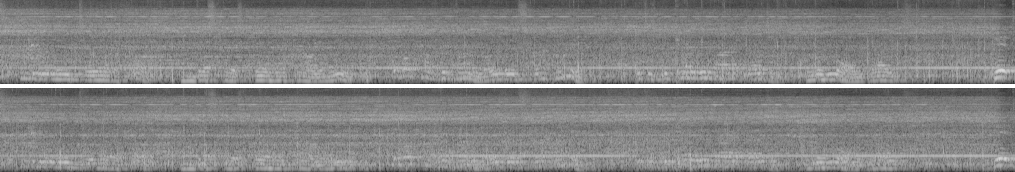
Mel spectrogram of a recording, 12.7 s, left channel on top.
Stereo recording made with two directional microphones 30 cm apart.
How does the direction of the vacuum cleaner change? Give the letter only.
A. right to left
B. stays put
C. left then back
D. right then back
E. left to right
E.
